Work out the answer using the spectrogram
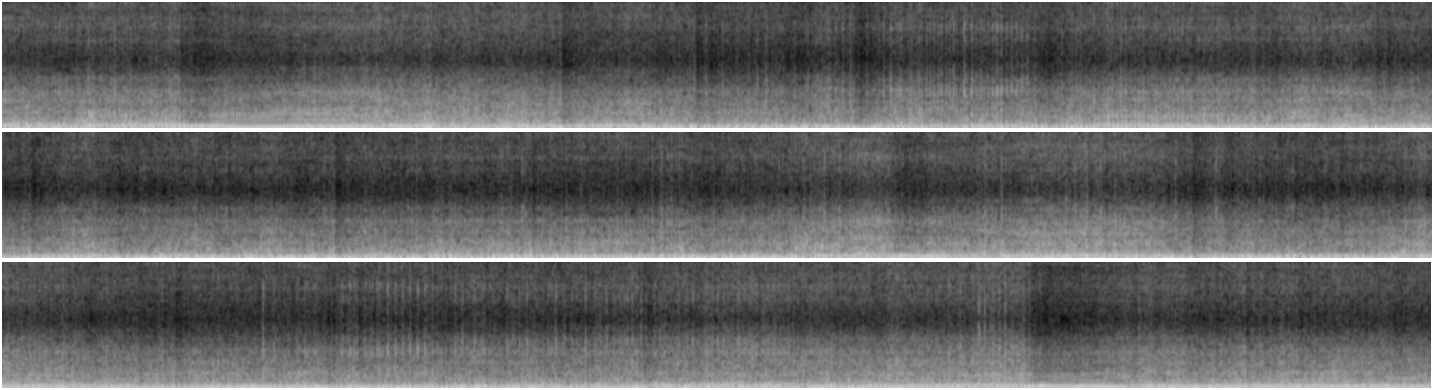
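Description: Off-road motorcycle engine running under way on a dirt track, heard from the bike itself. The engine note dips and climbs again three times: about a second in, about halfway, and near the end.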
